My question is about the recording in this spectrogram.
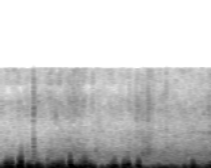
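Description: Wind buffeting the microphone over surf washing onto the beach, in uneven gusts.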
